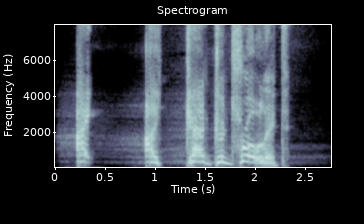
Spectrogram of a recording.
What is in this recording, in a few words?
Female Lich Unstable Shadow Bolt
